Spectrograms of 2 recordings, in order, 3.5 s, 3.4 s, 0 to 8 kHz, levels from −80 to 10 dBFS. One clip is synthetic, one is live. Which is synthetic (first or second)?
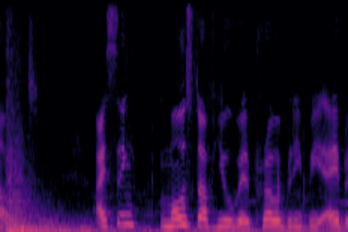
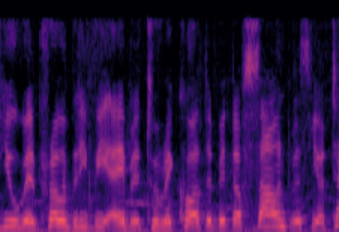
second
